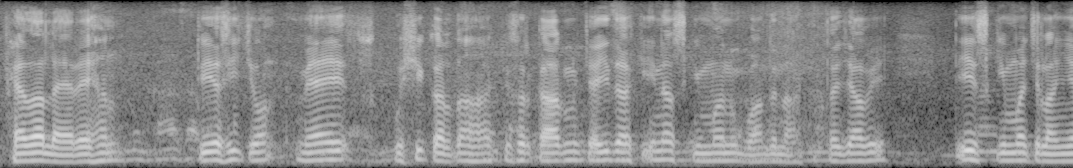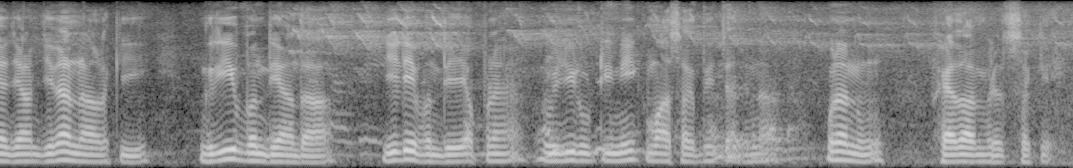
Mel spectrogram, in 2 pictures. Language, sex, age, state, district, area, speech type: Punjabi, male, 60+, Punjab, Hoshiarpur, rural, spontaneous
